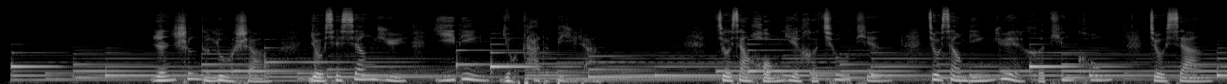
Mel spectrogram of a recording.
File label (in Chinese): 念白; 相遇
